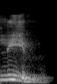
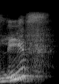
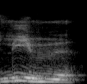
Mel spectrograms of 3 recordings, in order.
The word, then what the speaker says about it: leave: sound how it sounds careful with leave because leaf is not with f is leave with b as a victor okay careful with that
